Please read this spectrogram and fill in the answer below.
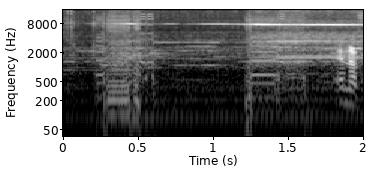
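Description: Faint voices in a quiet lull, with a man starting to speak near the end.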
